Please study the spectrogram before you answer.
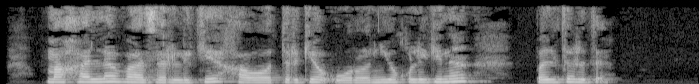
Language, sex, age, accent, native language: Uzbek, female, 12-17, Qoraqalpog'iston, Uzbek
